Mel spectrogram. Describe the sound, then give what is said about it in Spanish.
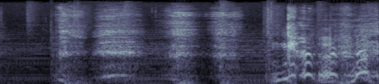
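A man imitates sad crying while actually laughing, with short, wavering whimpers and sobbing bursts that rise and fall, broken by brief catches of breath. “Ahora, sí se escucha llorando, pero para los que no lo ven, él está riéndose realmente.”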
